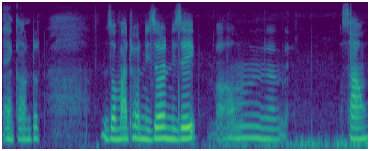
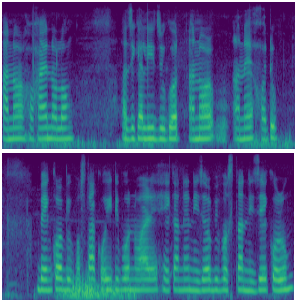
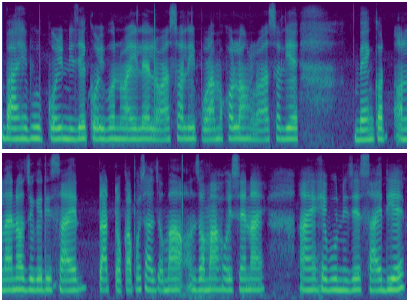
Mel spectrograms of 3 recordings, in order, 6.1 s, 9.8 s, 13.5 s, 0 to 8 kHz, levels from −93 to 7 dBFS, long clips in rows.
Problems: background sounds at intervals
